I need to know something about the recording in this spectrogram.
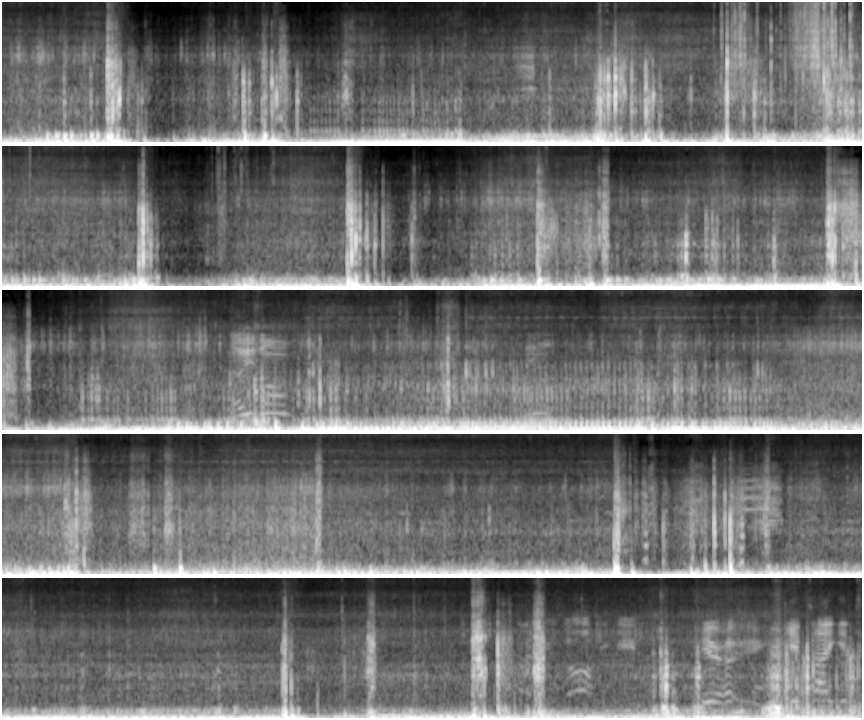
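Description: Wind buffeting the camera microphone as a small skiff runs through choppy water, with water slapping and splashing against the hull and frequent sharp knocks.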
